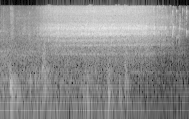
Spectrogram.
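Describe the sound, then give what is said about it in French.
A rainstick (palo de lluvia) from the Amazon, a musical instrument that reproduces the sound of rain: its steady rushing hiss swells and holds for a couple of seconds, like a shower of fine pellets trickling through a tube, with a few soft taps underneath before it fades. “C'est un instrument de musique qui reproduit la pluie, qui a le bruit de la pluie.”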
